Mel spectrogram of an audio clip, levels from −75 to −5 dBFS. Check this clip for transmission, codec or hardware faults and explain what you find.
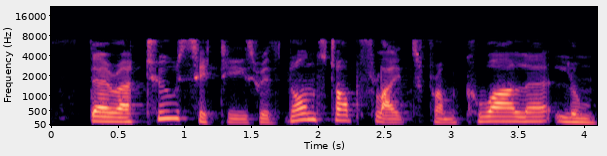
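One codec fault runs through the whole clip: heavy damage, likely from Dolby Digital compression at a rate that fits roughly 40 kbps. Nothing is heard above 6.9 kHz, leaving the speech dull. Unfilled frequency lines are replaced with dither noise, so a rough, fluttering hiss clings to tones, unlike the clean dullness of a simple low-pass filter.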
